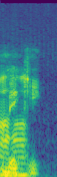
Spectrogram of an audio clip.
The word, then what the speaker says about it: Michie: Like, what do you usually call me Josh, and most importantly, my last name, which everyone mispronounces, it's Mickey.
